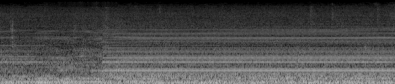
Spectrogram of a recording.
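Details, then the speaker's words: Gas boiler previously giving high CO, after burner cleaning: steady even hum with a low rumble and unwavering tone, no surging or rattle; burner firing smoothly, undiluted CO 35 ppm, under 50. "That's fine right there, 35. Under 50 on the undiluted. I'm fine there. Clean burners, good CO levels now, so that's it."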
